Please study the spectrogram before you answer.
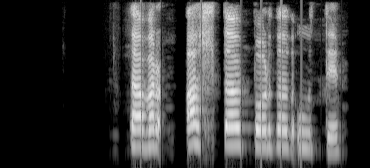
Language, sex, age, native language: Icelandic, female, 10, Icelandic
